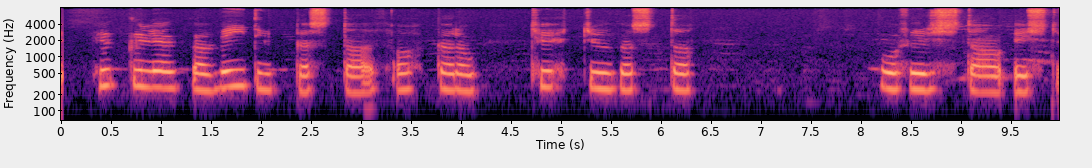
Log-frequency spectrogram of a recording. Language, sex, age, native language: Icelandic, male, 12, Icelandic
